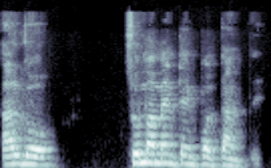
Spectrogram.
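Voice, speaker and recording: A male guest preacher delivers a sermon over a video call with a fairly high, mellow voice. He reads scripture aloud at length and then turns to address the congregation directly as brothers. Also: fairly even intonation, slow pace.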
